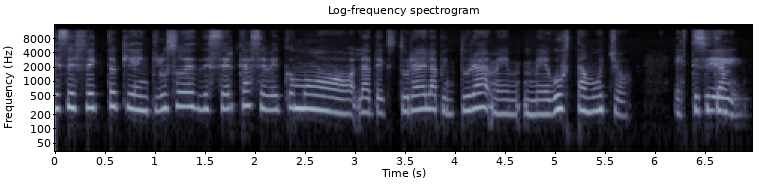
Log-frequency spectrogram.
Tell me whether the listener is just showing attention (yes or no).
yes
